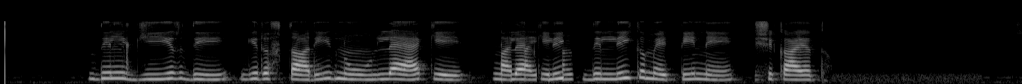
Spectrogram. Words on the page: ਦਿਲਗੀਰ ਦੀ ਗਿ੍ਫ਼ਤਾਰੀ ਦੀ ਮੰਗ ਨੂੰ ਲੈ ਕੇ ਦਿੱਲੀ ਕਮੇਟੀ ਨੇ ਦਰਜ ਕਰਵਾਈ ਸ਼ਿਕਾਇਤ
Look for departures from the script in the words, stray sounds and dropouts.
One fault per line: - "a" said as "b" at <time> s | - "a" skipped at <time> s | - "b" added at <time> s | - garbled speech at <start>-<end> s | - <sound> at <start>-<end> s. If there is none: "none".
- "ਦੀ ਮੰਗ" skipped at 3.3 s
- garbled speech at 4.9-5.7 s
- "ਦਰਜ ਕਰਵਾਈ" skipped at 7.2 s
